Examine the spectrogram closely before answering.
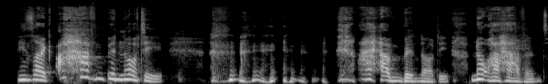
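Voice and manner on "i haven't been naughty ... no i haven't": mad put-on Cockney kid accent, high and slow. Retelling a video of a kid answering his dad, in a Cockney accent. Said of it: "got like a mad Cockney accent".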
